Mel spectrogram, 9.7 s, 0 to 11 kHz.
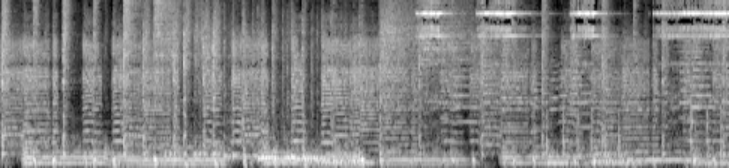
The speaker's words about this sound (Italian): forse la cosa ti sembrerà un tantino strana, ma la circostanza che questo campanello d'ingresso continui ininterrottamente a suonare da 3 giorni a questa parte, temo quantomeno implichi l'esistenza, al di là del portoncino blindato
